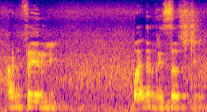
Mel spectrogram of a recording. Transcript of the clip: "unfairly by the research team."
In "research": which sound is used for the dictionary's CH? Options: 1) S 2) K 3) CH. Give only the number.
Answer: 1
